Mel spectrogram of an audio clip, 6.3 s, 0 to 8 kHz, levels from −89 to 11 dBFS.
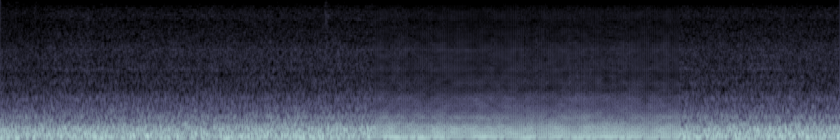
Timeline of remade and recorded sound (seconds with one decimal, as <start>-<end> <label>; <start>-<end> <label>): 0.0-2.8 recorded; 2.8-5.1 remade; 5.1-6.3 recorded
